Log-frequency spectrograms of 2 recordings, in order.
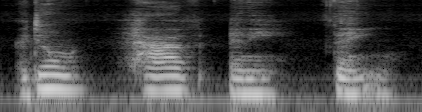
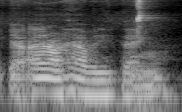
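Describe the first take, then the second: First: Spaced-out word by word "I don't have anything"; slow repeat. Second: Said in the usual way. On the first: Retold or imitated. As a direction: draw out "I don't have anything", pausing between words. Nurse repeats when asked what.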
